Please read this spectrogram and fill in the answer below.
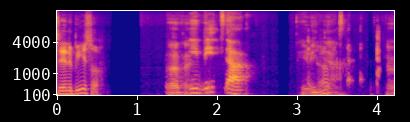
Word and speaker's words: Ibiza: Ibiza. Ibiza. Wow. It's the right way to say it.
